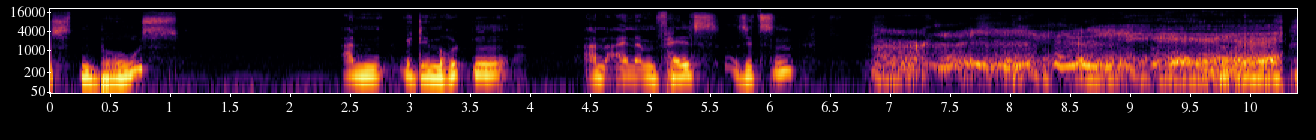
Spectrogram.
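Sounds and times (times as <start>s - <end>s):
speech: 0.0s - 1.1s, 2.4s - 7.8s
person imitating an animal's growl: 6.8s - 10.3s.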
